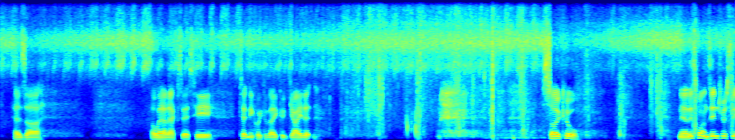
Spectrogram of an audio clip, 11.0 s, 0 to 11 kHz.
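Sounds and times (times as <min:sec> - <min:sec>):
high insect drone: 0:00.0 - 0:11.0
footsteps on dry leaves: 0:05.0 - 0:11.0.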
